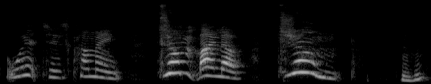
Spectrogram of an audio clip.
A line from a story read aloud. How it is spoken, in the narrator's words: shouted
